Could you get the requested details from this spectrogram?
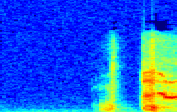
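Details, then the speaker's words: Two short cough bursts from an adult man, the second louder and harsher; he attributes ongoing coughing to grass and pollen allergy. "I'm gonna cough again. Look, you about to cough again, man. Hey, breathe."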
